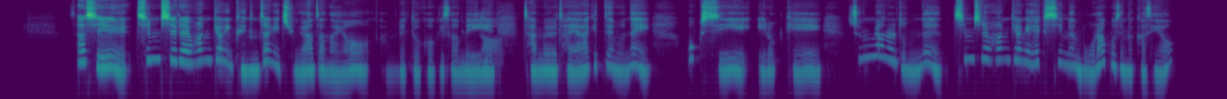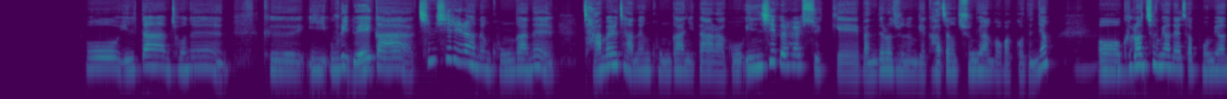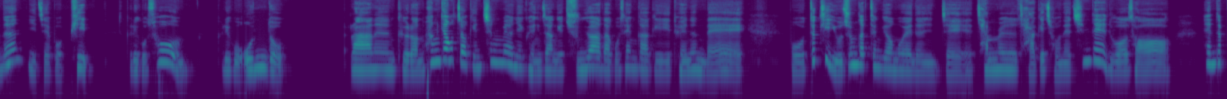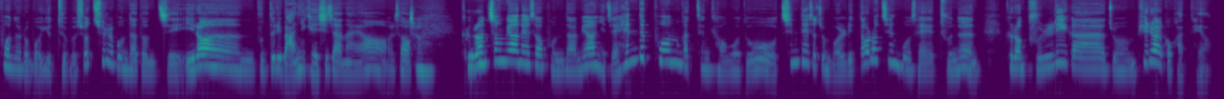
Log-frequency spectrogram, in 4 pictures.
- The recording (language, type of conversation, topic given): Korean, podcast, 숙면을 돕는 침실 환경의 핵심은 무엇인가요?
- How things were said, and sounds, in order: other background noise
